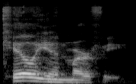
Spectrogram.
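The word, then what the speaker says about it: Cillian Murphy: stalling all right his his name is Killian Murphy Killian Murphy not selan but Sil kilan I'm so happy for him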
